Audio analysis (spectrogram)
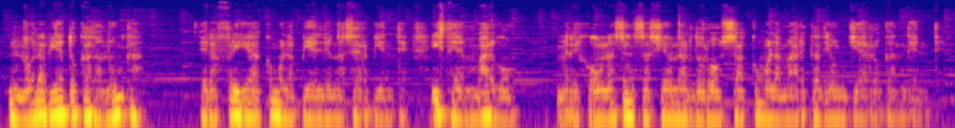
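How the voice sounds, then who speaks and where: A man's voice: deep voice, dark tone. A man narrating a gothic tale in the first person as a scripted audio drama, solemn and theatrical in his storytelling. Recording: music behind the voice. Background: music.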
